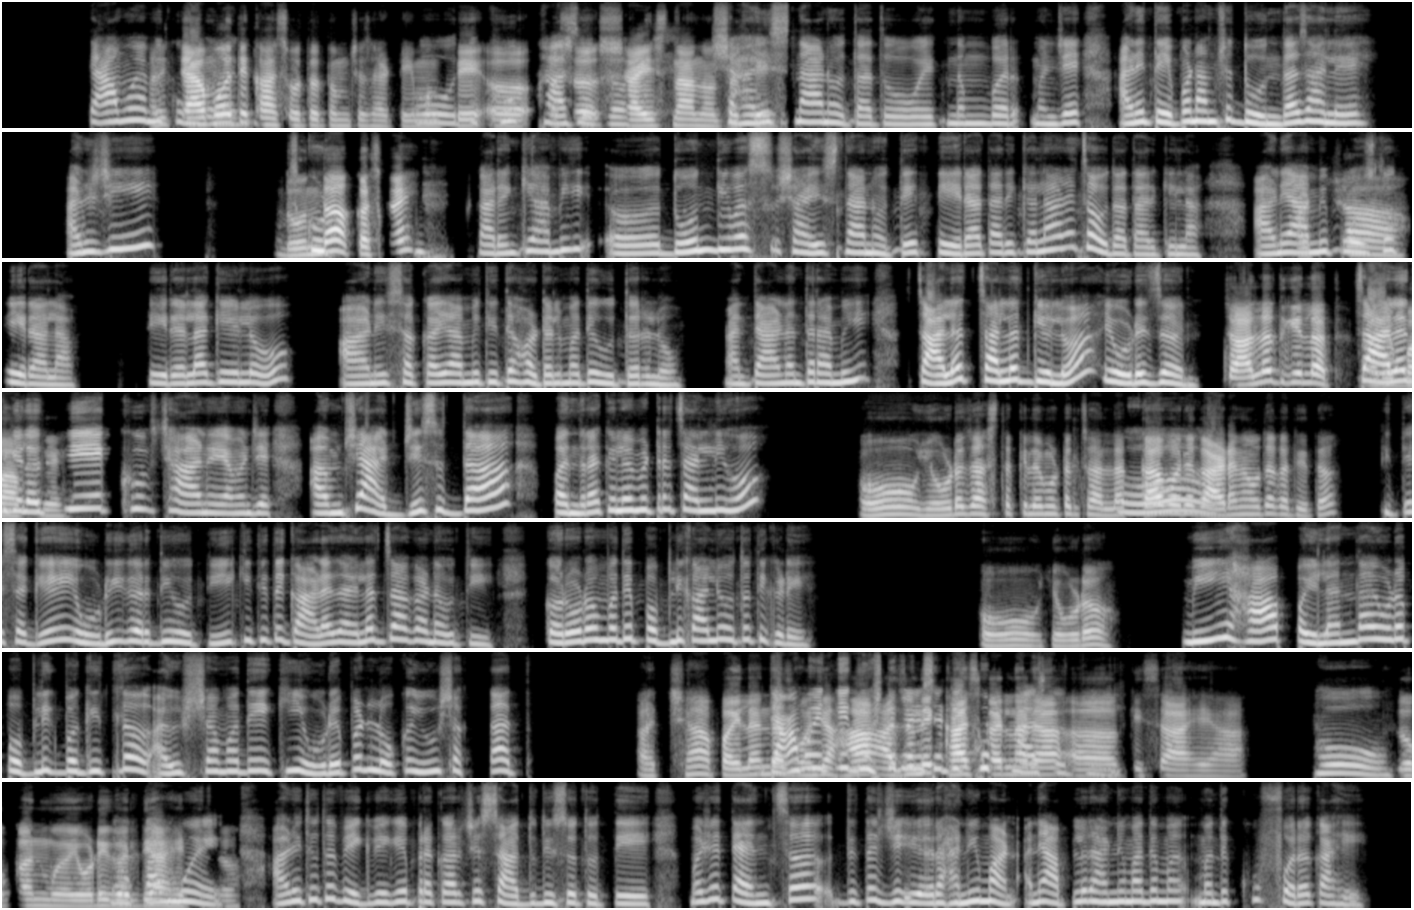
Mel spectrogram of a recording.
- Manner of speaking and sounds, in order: tapping; surprised: "अरे बापरे!"; in English: "पब्लिक"; surprised: "ओह! एवढं?"; in English: "पब्लिक"; "राहणीमान" said as "राहणीमध्येमा"
- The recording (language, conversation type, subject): Marathi, podcast, एकत्र प्रवास करतानाच्या आठवणी तुमच्यासाठी का खास असतात?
